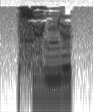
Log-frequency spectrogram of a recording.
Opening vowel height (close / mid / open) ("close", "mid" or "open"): mid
